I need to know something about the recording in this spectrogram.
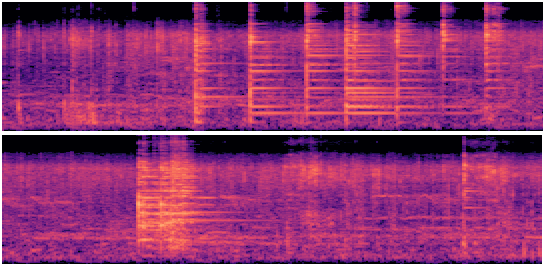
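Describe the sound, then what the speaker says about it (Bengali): Fried jackfruit goes into a pan of cooked spice masala for a Bengali doi echor dish, with several bright metallic clanks of a utensil on the pan, then a surge of sizzling and stirring that continues more softly. "এবার দিয়ে দিচ্ছি ভেজে রাখা এঁচোড়।"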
